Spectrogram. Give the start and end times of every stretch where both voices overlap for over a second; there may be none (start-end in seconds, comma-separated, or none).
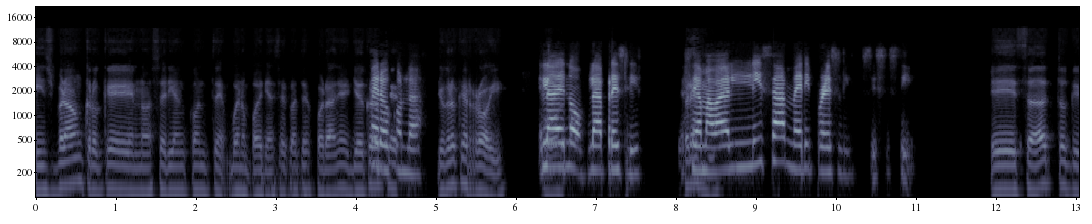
none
